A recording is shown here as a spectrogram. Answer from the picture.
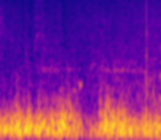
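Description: Wind buffeting the microphone: an uneven low rumble that eases briefly about a second in.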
